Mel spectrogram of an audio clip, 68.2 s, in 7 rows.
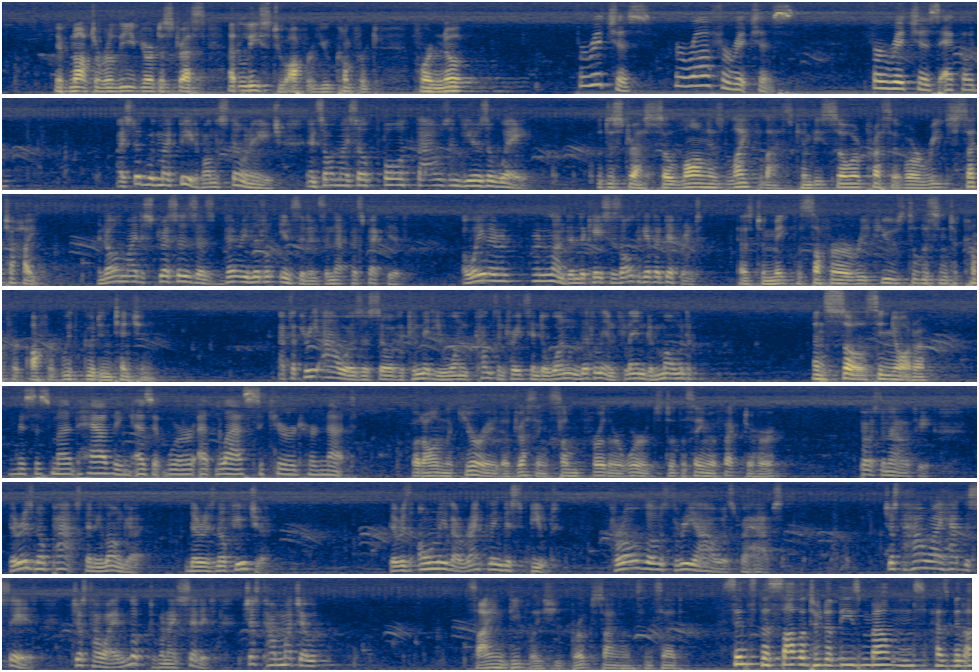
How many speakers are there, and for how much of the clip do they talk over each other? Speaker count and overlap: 3, no overlap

